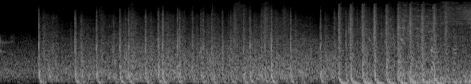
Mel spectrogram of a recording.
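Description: Dense automatic gunfire rattles in fast, continuous bursts near and loud during a firefight at a Shanghai hotel in Indiana Jones and the Great Circle, with a brief lull before the firing intensifies again.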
